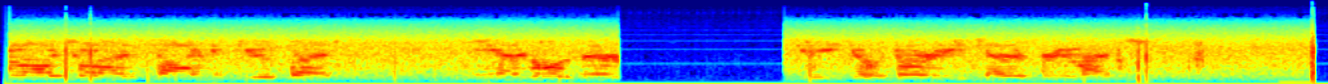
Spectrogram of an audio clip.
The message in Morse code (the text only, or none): none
